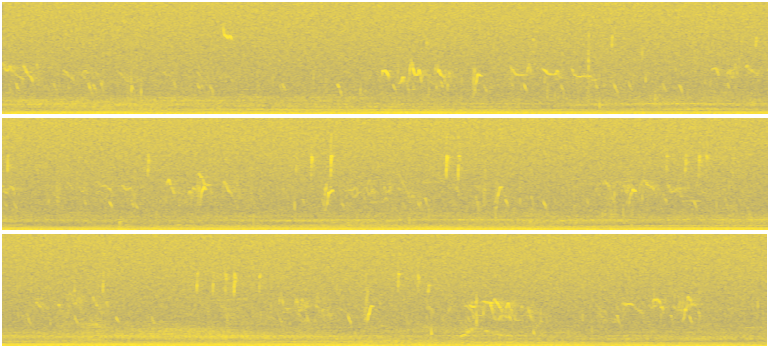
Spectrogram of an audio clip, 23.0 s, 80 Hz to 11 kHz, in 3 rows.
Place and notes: On the eastern shore of the Etang des Vaccarès at noon. In between various sounds of cars and motorbikes passing on the gravel road behind, sounds of waves and calls of the distant flamingoes can be heard. Binaural recording. Artificial head microphone set up on some rocks on the shore, about 3 meters away from the waterline. Microphone facing west. Recorded with a Sound Devices 702 field recorder and a modified Crown - SASS setup incorporating two Sennheiser mkh 20 microphones.
France métropolitaine, France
